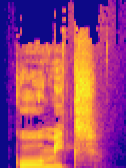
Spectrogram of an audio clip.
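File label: "koomiks", Estonian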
